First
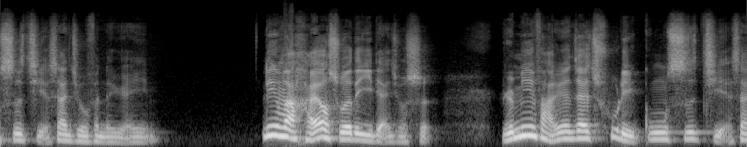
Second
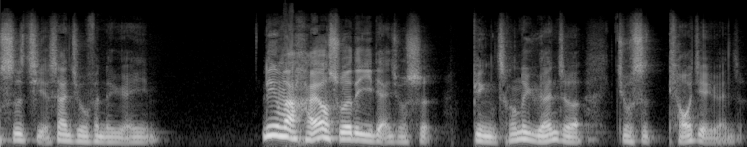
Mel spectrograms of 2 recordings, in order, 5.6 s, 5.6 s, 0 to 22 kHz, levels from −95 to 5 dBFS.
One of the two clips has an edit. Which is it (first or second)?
second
